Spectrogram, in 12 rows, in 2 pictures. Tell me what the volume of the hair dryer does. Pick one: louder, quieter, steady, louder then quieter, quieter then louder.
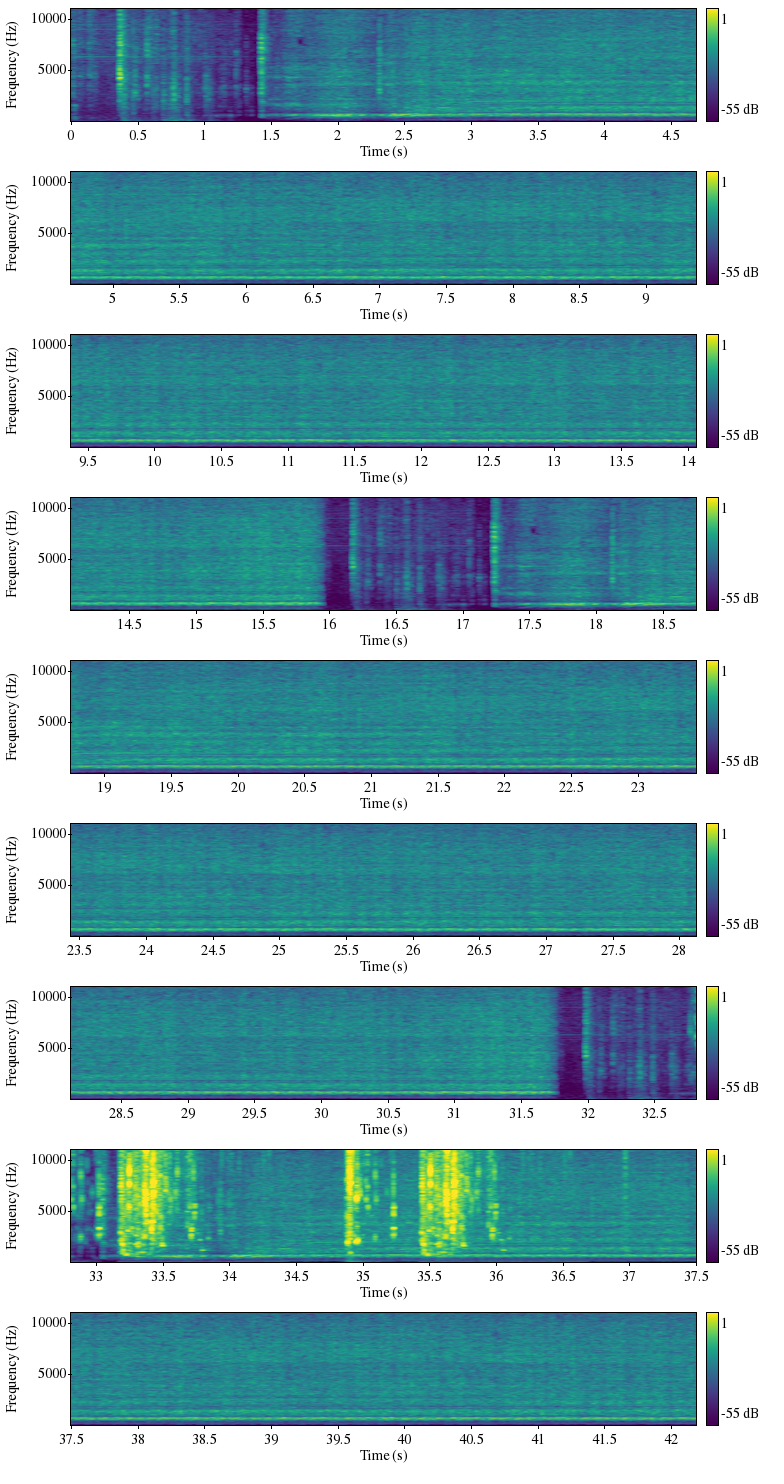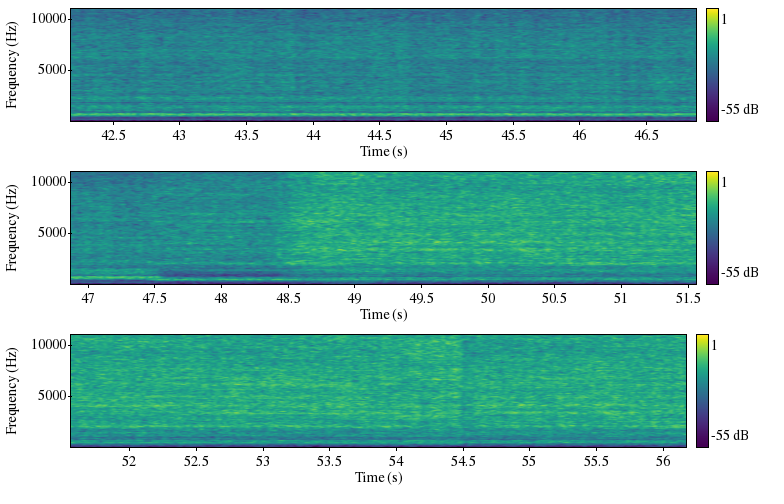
steady.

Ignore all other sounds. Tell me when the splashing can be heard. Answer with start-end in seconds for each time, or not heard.
32.8-37.0.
